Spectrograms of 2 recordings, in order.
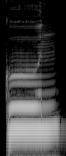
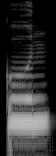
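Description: First: The syllable is said in the seventh tone. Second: The syllable is said in the first tone. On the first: "That's seventh tone" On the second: "First tone"

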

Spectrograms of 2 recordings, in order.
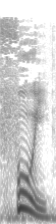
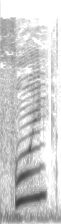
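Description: First: The word is said at a lower pitch. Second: The word is said at a higher pitch. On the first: The speaker calls it right. "foei moet lager. En eigenlijk is het foei" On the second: The speaker calls it wrong. "jij doet nu foei"

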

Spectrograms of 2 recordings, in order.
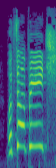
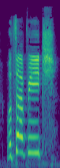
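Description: First: It is said with more energy. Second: It is said with little energy.

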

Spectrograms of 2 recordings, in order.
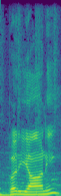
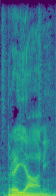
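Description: First: The word begins with a 'bir' sound. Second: The word begins with a 'brey' sound.

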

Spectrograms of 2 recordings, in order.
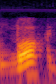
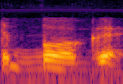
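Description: First: The final consonant is devoiced. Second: The final consonant is voiced. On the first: "говорят «бог» там" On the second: "не говорят «бог»"

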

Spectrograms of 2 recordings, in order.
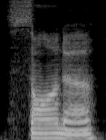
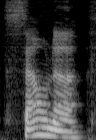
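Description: First: It is pronounced in a lazy American accent. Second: It is pronounced the Finnish way. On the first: "as they say in lazy American accent" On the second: "as they say in Finland"

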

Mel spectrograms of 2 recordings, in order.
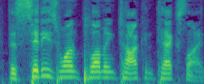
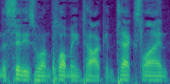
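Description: First: It is said at a slower pace. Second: It is said at a quicker pace.

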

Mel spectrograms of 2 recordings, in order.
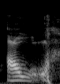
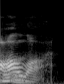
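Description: First: The name is said like the bird 'owl'. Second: The name is said like 'ah-la'. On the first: The speaker calls it right. "Like the bird owl" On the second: The speaker calls it wrong. "No, Brad, okay"

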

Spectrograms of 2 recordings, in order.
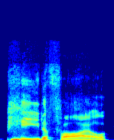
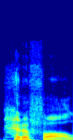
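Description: First: It is said with a British pronunciation. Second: It is said with an American pronunciation.

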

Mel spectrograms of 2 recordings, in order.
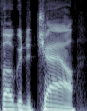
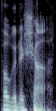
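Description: First: The last word sounds like 'chow'. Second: The last word sounds like 'shown'. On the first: The speaker calls it wrong. "I decided to go to Fogo de Chow. They go, no" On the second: The speaker calls it right. "no, it's Sean"

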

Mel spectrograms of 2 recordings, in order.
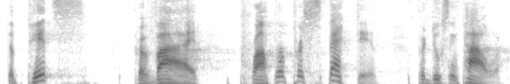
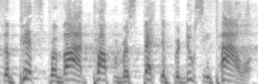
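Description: First: It is said slowly and deliberately. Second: It is said at normal, quicker pace.

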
